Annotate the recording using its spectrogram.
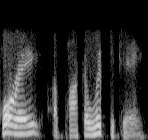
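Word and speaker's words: Horae Apocalypticae: and and research that work for yourselves it's pronounced jorah apocalypticae and it is spelled h o r a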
